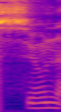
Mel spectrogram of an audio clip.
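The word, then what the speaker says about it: σύν: because this word it's soon flat o and it means soon it's spelled s-u-n but it's pronounced soon soon was this word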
